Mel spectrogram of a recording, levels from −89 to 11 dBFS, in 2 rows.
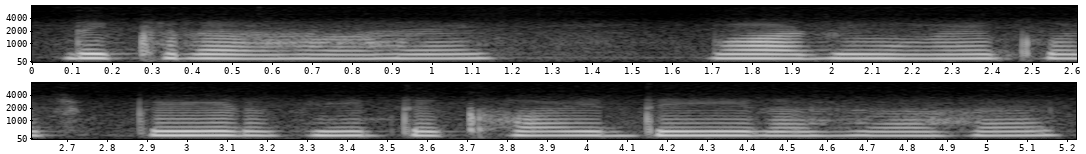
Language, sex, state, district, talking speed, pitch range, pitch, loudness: Hindi, female, Chhattisgarh, Korba, 140 wpm, 215-225 Hz, 220 Hz, -16 LUFS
